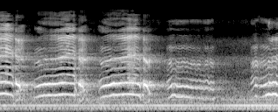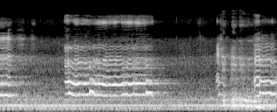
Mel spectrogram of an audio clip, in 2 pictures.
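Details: Repeated loud, high-pitched crying bouts with brief catches of breath from a newborn with inflamed diaper-area skin on buttocks, thighs and genitals, over steady room hum.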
